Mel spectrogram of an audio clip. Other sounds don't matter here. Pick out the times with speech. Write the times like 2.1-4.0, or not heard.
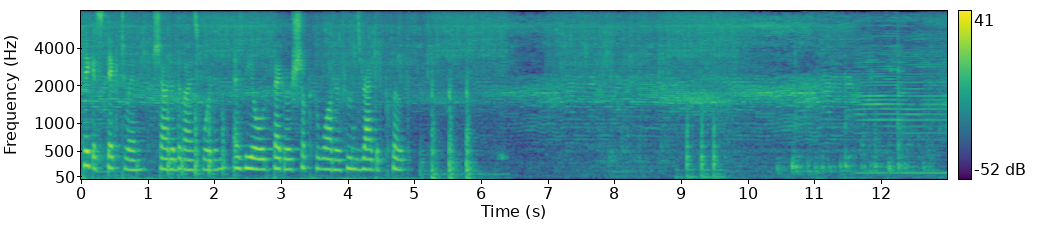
0.0-4.8.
